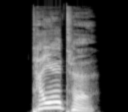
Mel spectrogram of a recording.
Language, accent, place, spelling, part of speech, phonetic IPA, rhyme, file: German, Germany, Berlin, teilte, verb, [ˈtaɪ̯ltə], -aɪ̯ltə, De-teilte.ogg
- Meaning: inflection of teilen: 1. first/third-person singular preterite 2. first/third-person singular subjunctive II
